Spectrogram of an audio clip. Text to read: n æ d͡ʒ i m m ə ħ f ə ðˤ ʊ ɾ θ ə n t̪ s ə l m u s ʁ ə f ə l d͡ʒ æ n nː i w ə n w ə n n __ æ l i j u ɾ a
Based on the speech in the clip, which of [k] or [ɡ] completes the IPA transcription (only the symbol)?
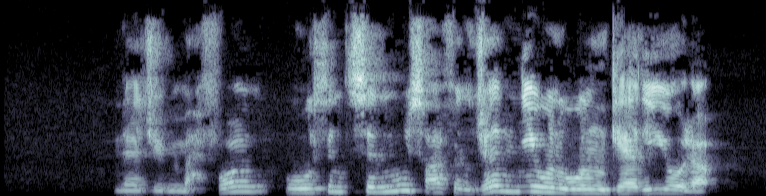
ɡ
